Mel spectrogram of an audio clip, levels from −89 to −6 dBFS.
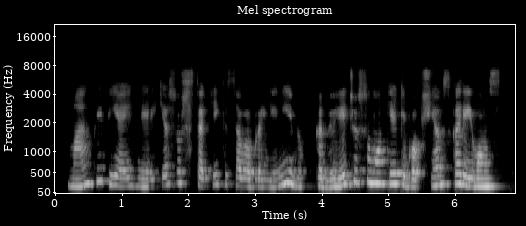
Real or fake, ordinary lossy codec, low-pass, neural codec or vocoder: fake; MP3, 64 kbps; 7.2 kHz; codec, 16 kHz, 2 kbps, X-Codec, HuBERT features, trained on balanced general audio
